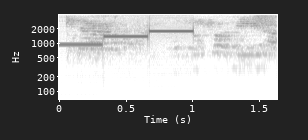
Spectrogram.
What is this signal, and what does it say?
Special information tone, with speech.
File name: out- -2010- - - .10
